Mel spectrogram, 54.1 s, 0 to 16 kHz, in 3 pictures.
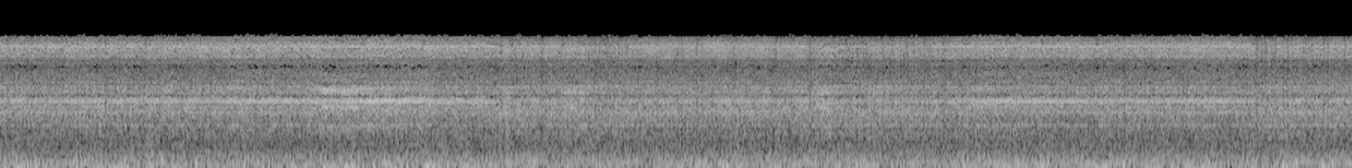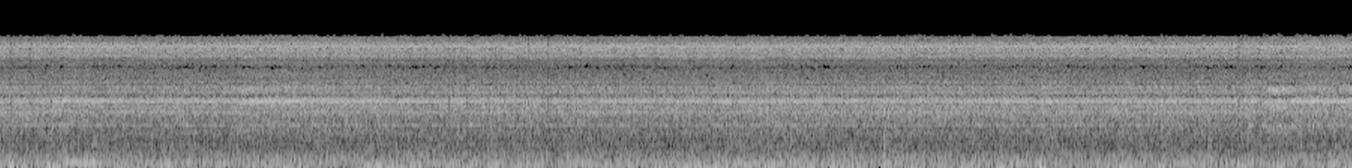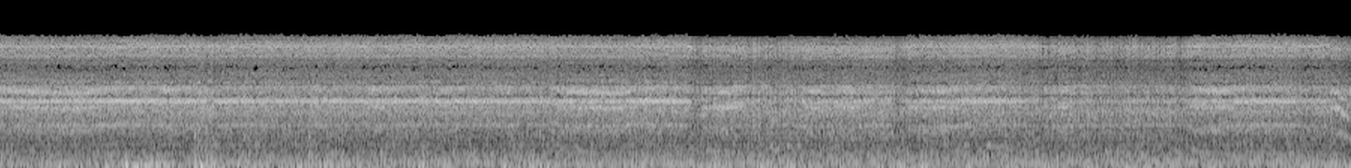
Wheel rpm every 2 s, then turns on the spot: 230, 230, 230, 230, 230, 230, 230, 230, 230, 230, 230, 230, 230, 230, 230, 230, 230, 230, 220, 230, 230, 230, 220, 220, 220, 230, 230.
none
